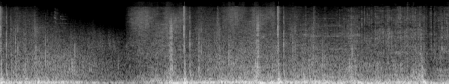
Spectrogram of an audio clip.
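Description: A Confringo blasting spell in the Hogwarts Legacy video game sets off a loud, booming explosion up close, followed by a sustained rumbling roar with crackling bursts that fade slowly.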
